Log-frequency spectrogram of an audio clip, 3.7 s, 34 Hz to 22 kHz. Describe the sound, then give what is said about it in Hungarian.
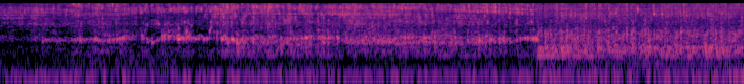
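Wine being siphoned from a barrel by Terjék Lajos; the wine is a 2005 vintage dry szamorodni of yellow muscat (sárga muskotály). A steady gurgling trickle of liquid runs continuously at moderate loudness, its tone shifting slightly lower toward the end, with no voices. “Ez a bor, amit most Terjék Lajos kiszívott az egyik hordóból, ez mikori évjárat és milyen fajta?”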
